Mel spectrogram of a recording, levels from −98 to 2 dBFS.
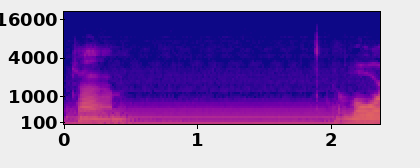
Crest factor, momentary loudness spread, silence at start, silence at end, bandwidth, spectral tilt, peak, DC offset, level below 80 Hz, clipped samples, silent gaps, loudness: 20 dB; 11 LU; 0 s; 0 s; 15 kHz; -7.5 dB/octave; -24 dBFS; under 0.1%; -54 dBFS; under 0.1%; none; -49 LUFS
